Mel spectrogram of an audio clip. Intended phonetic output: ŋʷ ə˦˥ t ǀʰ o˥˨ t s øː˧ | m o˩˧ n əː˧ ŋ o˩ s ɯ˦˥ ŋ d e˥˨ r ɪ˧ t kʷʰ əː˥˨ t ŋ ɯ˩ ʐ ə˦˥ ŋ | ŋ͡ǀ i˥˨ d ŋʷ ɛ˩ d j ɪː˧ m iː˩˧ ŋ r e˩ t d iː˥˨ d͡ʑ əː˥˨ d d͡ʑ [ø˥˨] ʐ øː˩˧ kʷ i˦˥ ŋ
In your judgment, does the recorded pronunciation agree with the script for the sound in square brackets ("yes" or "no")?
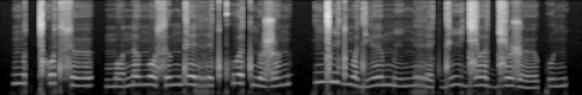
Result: yes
